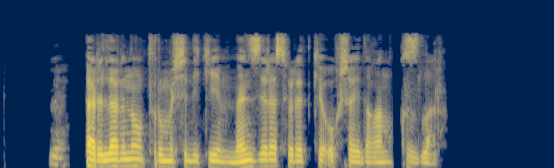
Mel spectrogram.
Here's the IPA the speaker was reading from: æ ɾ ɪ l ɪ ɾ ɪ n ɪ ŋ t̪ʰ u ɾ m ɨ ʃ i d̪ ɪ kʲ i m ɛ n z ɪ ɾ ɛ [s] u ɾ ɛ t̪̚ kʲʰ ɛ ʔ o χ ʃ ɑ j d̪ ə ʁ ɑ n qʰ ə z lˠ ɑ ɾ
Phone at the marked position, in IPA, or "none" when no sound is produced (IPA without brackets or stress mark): s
